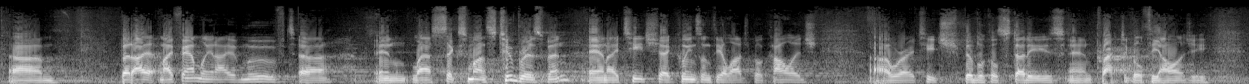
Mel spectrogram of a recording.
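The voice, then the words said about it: American Chicago accent. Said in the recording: “you may notice from my accent that I'm not from these parts. I'm from Chicago.”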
